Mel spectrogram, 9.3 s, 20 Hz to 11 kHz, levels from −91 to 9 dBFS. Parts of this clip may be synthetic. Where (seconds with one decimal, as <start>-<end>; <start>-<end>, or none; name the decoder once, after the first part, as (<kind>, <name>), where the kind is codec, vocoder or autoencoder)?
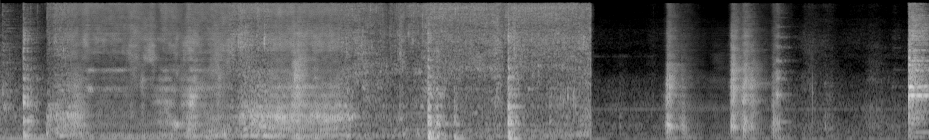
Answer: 0.7-2.3 (vocoder, Vocos); 2.7-3.4; 6.6-7.8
